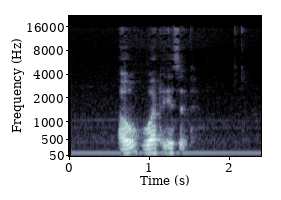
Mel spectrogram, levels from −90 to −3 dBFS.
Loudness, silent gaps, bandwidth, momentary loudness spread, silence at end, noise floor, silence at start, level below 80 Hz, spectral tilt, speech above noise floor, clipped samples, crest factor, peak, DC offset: -18 LUFS; none; 16 kHz; 14 LU; 0.95 s; -45 dBFS; 0.6 s; -62 dBFS; -8 dB/octave; 28 dB; under 0.1%; 20 dB; -2 dBFS; under 0.1%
